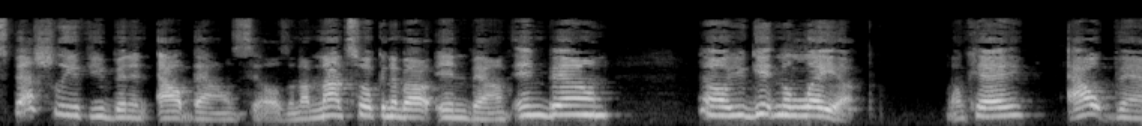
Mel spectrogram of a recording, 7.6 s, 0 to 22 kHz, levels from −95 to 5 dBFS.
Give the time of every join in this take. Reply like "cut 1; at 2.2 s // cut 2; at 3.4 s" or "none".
cut 1; at 3.4 s // cut 2; at 4.7 s

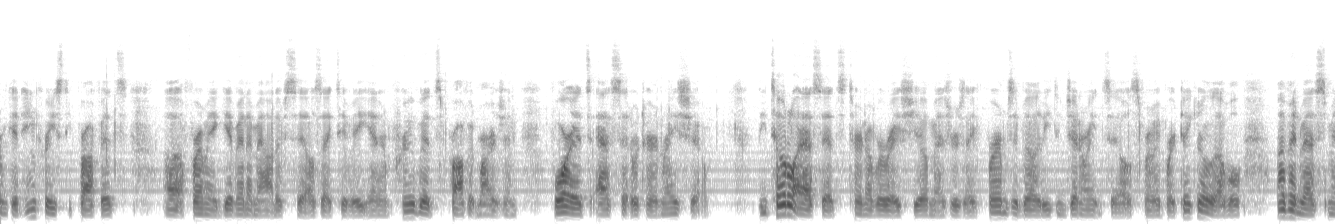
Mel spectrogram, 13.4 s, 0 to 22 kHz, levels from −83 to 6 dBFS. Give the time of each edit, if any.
none

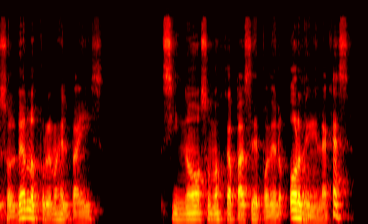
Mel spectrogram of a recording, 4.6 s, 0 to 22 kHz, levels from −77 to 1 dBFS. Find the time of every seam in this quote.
none

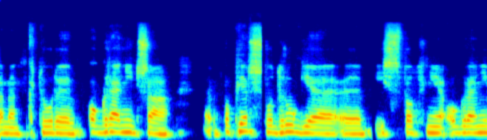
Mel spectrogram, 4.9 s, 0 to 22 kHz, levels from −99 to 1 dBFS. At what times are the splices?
cut 1; at 2.6 s // cut 2; at 3.7 s

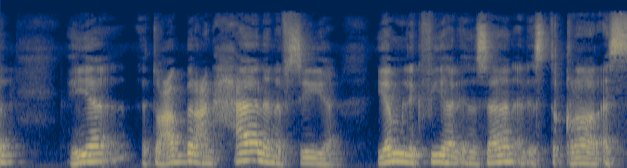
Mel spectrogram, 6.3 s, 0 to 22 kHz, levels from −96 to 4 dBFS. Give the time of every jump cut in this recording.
none

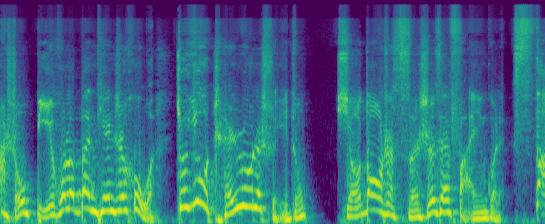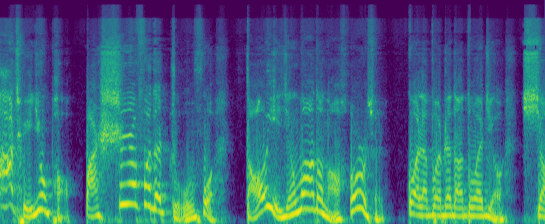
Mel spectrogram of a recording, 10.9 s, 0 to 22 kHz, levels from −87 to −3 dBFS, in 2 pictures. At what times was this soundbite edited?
cut 1; at 3.3 s // cut 2; at 6.2 s // cut 3; at 9.4 s

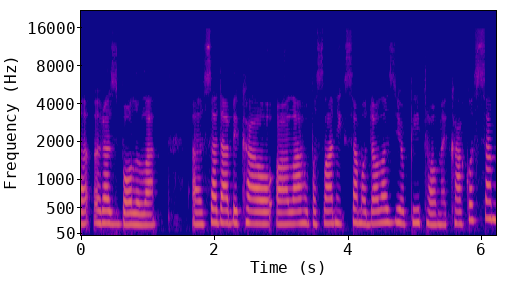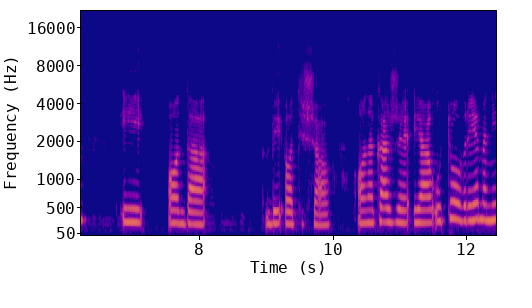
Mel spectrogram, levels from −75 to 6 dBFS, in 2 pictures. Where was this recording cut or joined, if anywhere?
none

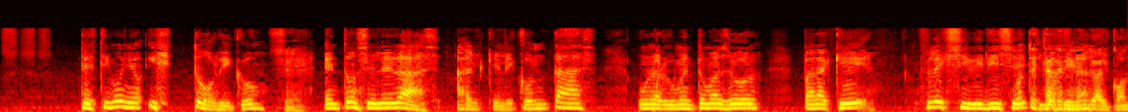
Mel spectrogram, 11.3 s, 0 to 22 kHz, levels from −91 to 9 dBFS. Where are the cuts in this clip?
none

